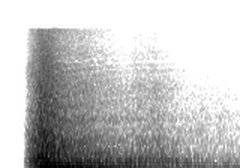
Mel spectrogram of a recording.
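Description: Intro whoosh sound effect: a single swoosh with a deep low rumble beneath it. It starts sharply just after the beginning, sweeps downward and fades away over about a second and a half.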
